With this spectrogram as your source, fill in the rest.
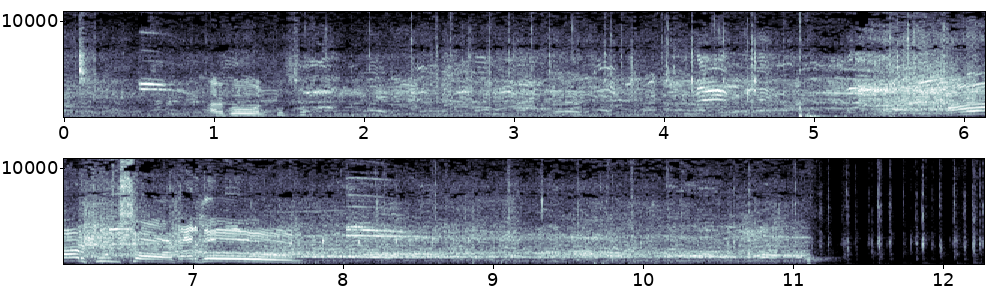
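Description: A large outdoor crowd cheers and shouts loudly.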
